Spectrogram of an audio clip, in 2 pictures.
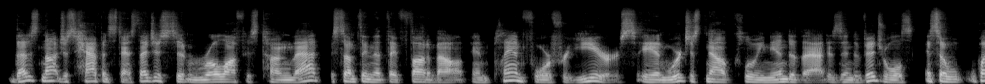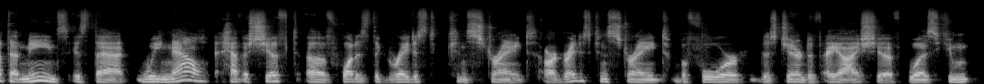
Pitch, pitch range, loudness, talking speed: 115 Hz, 110-130 Hz, -21 LUFS, 185 wpm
